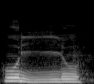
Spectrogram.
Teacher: Okey, ada 2 sabdu. Sabdu pada lam, tekan dan lepas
